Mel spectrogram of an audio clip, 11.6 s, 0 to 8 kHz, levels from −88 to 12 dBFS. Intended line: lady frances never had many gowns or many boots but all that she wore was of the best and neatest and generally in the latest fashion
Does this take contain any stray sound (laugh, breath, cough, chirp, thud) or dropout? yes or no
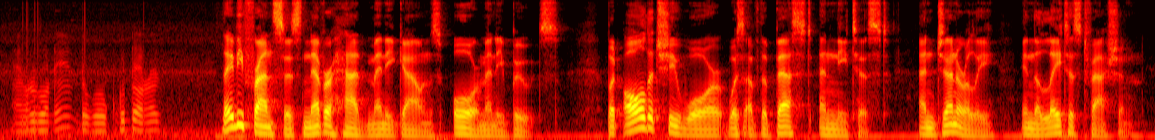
yes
